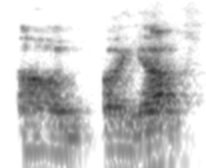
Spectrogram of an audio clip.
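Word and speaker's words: בית: House in Hebrew is pronounced as bayaf. Bayaf.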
